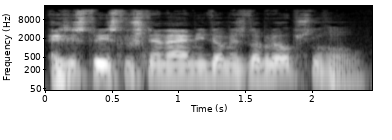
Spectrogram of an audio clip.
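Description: A man reading the lines of a gentle, wealthy woman benefactor in a novel, softly and measuredly. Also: a little high, voice pushed up, lightly acted. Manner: soft, measured.

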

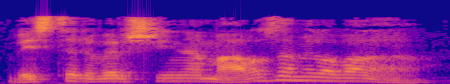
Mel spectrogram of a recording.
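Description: A man's voice: medium pitch, lively intonation, dull audio, close to an everyday voice. Man reading as an insistent theatre director. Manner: coaching, insistent.

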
